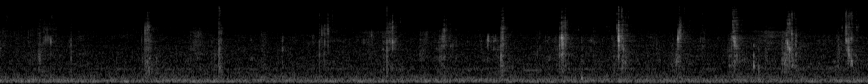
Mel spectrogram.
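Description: Someone bites into and chews a taco with crisp, crunchy bites. The crunches come in a steady sequence over quiet room tone and grow louder and more frequent toward the end. Nobody talks.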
